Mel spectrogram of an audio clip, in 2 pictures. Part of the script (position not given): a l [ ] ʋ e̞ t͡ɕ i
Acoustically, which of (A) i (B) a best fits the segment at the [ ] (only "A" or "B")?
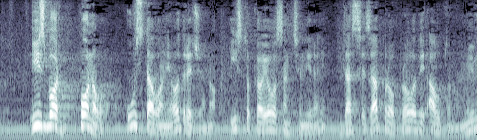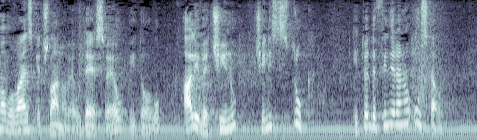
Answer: A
